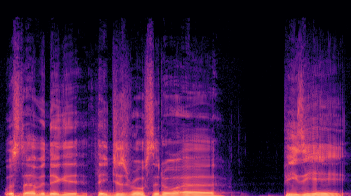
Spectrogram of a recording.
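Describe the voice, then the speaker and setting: A man's voice: on the low side, normal speed, warm tone. A man of forty in casual podcast banter, slangy, teasing and swearing freely. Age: 40s.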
